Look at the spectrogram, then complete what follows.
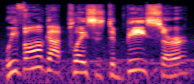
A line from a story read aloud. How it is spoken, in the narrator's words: a woman called out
